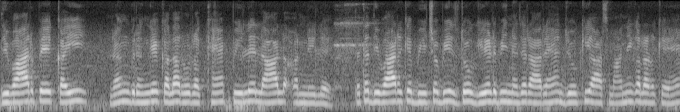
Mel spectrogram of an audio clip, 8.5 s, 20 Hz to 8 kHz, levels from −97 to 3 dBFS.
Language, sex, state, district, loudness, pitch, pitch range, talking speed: Hindi, male, Chhattisgarh, Balrampur, -18 LUFS, 205 Hz, 195-215 Hz, 220 wpm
